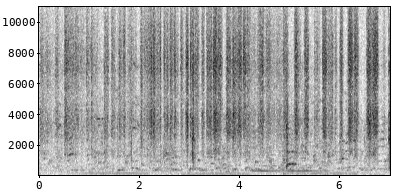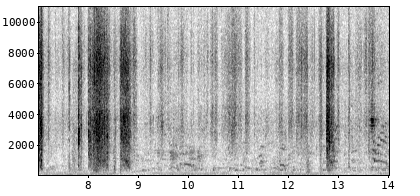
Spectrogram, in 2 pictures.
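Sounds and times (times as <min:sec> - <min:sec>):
trowel scraping mortar: 0:07.8 - 0:09.0.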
